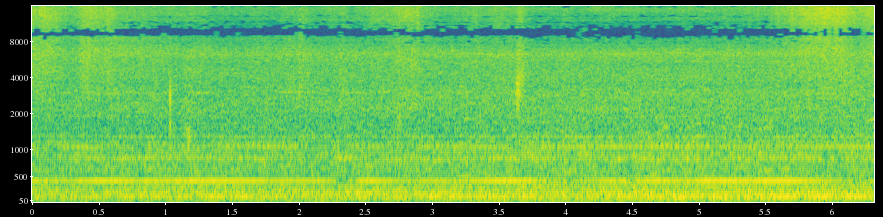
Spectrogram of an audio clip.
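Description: Steady background hum inside a grocery store: a constant mid-pitched tone over a low rumble.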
